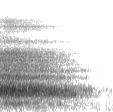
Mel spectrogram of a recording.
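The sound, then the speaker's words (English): A slow, deep breath out during a guided meditation: one long, airy exhale that is steady at first, then tapers away into silence. “just sit in a relaxed posture and take a deep breath in and then out.”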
